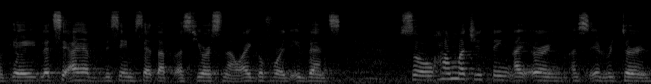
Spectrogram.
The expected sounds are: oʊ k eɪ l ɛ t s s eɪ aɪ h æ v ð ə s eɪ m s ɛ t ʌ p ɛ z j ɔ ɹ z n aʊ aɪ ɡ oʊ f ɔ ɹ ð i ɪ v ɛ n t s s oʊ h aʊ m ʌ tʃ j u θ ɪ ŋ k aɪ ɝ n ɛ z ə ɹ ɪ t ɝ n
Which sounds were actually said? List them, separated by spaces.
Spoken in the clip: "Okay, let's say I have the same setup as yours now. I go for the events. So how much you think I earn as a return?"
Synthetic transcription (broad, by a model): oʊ k eɪ l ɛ t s s eɪ aɪ h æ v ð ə s eɪ m s ɛ t ʌ p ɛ s j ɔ ɹ s n aʊ aɪ ɡ oʊ f ɔ ɹ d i ɪ v ɛ n t s s oʊ h aʊ m ʌ tʃ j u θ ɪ ŋ aɪ ɝ n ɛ s ə ɹ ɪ t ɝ n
